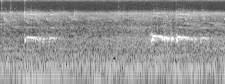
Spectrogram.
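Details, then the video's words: Local zebra dove for competition singing, two separated bursts of bright, fluttering coo notes, the second louder and longer, against a low rumbling background. "perkutut lokal bermental baja, cocok buat lomba"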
